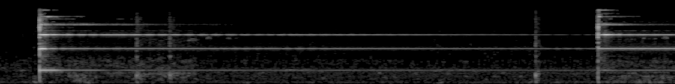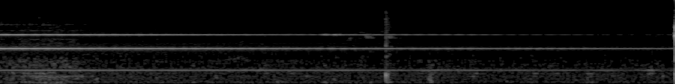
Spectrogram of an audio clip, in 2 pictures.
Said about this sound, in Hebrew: לאחר שנמצא המקום המתאים לתרגול שיהיה ללא הפרעות בישיבה הנוחה, בישיבה על כרית או על כיסא, נקשיב לשלושה צלילים של הפעמון.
